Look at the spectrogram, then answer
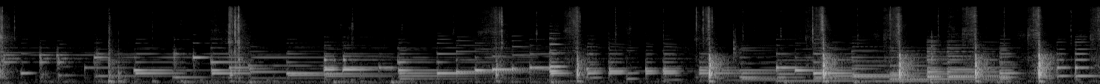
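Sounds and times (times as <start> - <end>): background music: 0.0 - 11.0
knife cutting on wooden board: 2.2 - 2.5, 4.8 - 6.3, 6.9 - 7.3, 7.9 - 11.0.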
